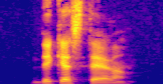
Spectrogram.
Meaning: decastere
- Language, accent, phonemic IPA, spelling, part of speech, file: French, France, /de.kas.tɛʁ/, décastère, noun, LL-Q150 (fra)-décastère.wav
